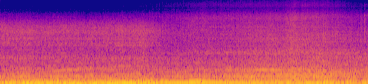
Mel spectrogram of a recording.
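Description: Car with a three-on-the-tree column shifter pulling away from a stop sign in first gear, a steady low engine rumble rising with speed, loud and close, with no one talking.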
